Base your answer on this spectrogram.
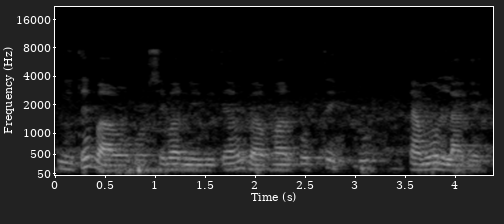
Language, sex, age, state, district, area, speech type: Bengali, male, 18-30, West Bengal, Paschim Medinipur, rural, spontaneous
